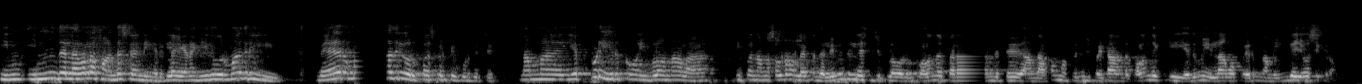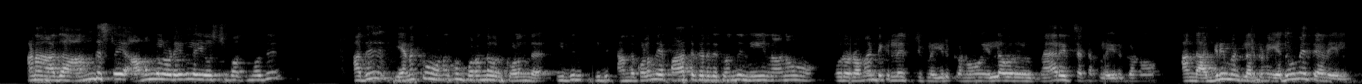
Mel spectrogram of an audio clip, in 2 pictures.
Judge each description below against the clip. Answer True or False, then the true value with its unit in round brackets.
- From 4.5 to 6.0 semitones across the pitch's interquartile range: True (5.0 semitones)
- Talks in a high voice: True (200 Hz)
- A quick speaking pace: True (165 wpm)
